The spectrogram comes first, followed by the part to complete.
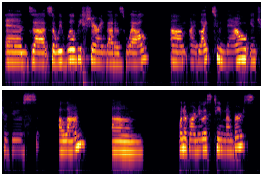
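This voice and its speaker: A woman hosting a conference call and introducing the next speaker, friendly, with pauses and fillers. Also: on the low side, fairly even intonation, a bit bright. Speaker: webinar host. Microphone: conference call microphone.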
